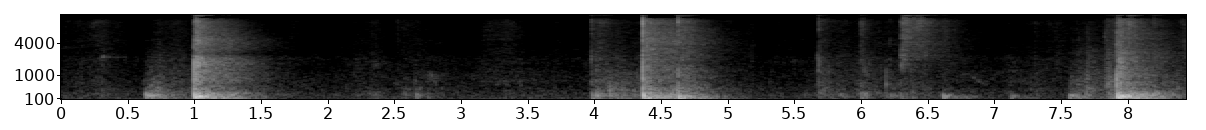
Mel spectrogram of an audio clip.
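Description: A person thrown from kneeling lands on padded dojo mats three times, about three and a half seconds apart. Each landing is a heavy thud trailing off in a brief rustle.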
